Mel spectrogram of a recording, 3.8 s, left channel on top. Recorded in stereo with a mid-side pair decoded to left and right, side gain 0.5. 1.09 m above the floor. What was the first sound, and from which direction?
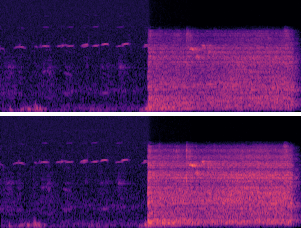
A bird, 65° right.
